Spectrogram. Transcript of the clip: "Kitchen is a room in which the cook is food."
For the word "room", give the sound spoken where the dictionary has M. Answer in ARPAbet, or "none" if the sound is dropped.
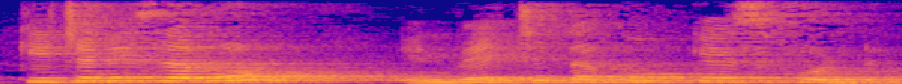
none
